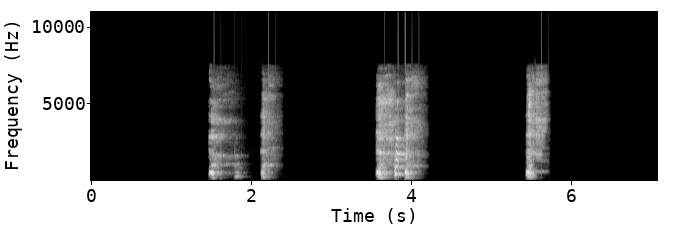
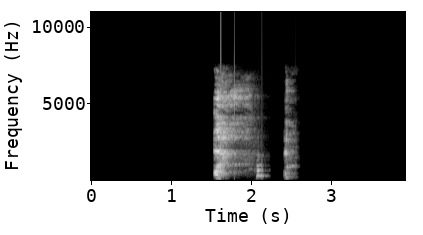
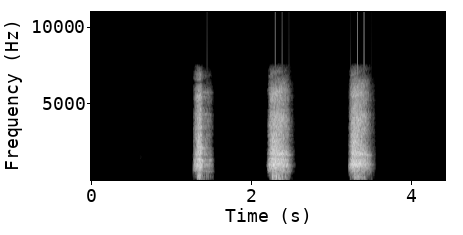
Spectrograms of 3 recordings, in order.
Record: {"three_cough_length": "7.1 s", "three_cough_amplitude": 31683, "three_cough_signal_mean_std_ratio": 0.28, "cough_length": "3.9 s", "cough_amplitude": 27583, "cough_signal_mean_std_ratio": 0.23, "exhalation_length": "4.4 s", "exhalation_amplitude": 28585, "exhalation_signal_mean_std_ratio": 0.3, "survey_phase": "beta (2021-08-13 to 2022-03-07)", "age": "45-64", "gender": "Female", "wearing_mask": "No", "symptom_none": true, "smoker_status": "Never smoked", "respiratory_condition_asthma": false, "respiratory_condition_other": false, "recruitment_source": "REACT", "submission_delay": "4 days", "covid_test_result": "Negative", "covid_test_method": "RT-qPCR"}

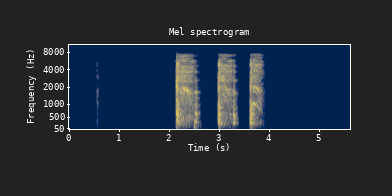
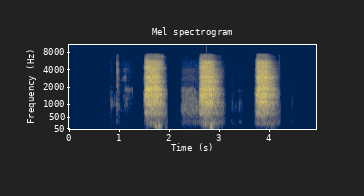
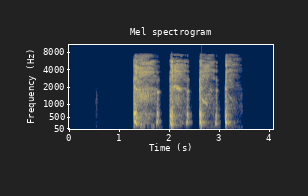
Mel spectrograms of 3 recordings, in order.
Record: {"three_cough_length": "5.6 s", "three_cough_amplitude": 31878, "three_cough_signal_mean_std_ratio": 0.29, "exhalation_length": "4.9 s", "exhalation_amplitude": 32767, "exhalation_signal_mean_std_ratio": 0.37, "cough_length": "4.1 s", "cough_amplitude": 26978, "cough_signal_mean_std_ratio": 0.37, "survey_phase": "beta (2021-08-13 to 2022-03-07)", "age": "45-64", "gender": "Female", "wearing_mask": "No", "symptom_none": true, "smoker_status": "Never smoked", "respiratory_condition_asthma": false, "respiratory_condition_other": false, "recruitment_source": "REACT", "submission_delay": "0 days", "covid_test_result": "Negative", "covid_test_method": "RT-qPCR"}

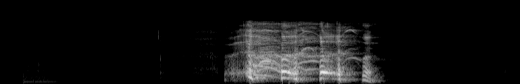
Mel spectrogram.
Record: {"cough_length": "5.2 s", "cough_amplitude": 29539, "cough_signal_mean_std_ratio": 0.33, "survey_phase": "beta (2021-08-13 to 2022-03-07)", "age": "65+", "gender": "Male", "wearing_mask": "No", "symptom_none": true, "smoker_status": "Never smoked", "respiratory_condition_asthma": false, "respiratory_condition_other": false, "recruitment_source": "REACT", "submission_delay": "1 day", "covid_test_result": "Negative", "covid_test_method": "RT-qPCR", "influenza_a_test_result": "Negative", "influenza_b_test_result": "Negative"}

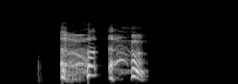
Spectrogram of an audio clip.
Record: {"cough_length": "2.4 s", "cough_amplitude": 27442, "cough_signal_mean_std_ratio": 0.38, "survey_phase": "beta (2021-08-13 to 2022-03-07)", "age": "18-44", "gender": "Female", "wearing_mask": "No", "symptom_cough_any": true, "symptom_headache": true, "symptom_change_to_sense_of_smell_or_taste": true, "smoker_status": "Never smoked", "respiratory_condition_asthma": false, "respiratory_condition_other": false, "recruitment_source": "Test and Trace", "submission_delay": "2 days", "covid_test_result": "Positive", "covid_test_method": "RT-qPCR"}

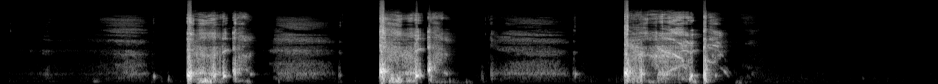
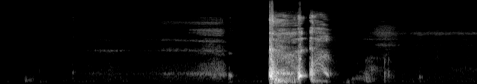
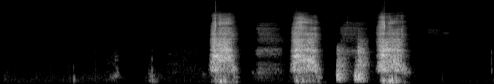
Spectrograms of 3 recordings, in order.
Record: {"three_cough_length": "9.4 s", "three_cough_amplitude": 32768, "three_cough_signal_mean_std_ratio": 0.32, "cough_length": "4.8 s", "cough_amplitude": 32768, "cough_signal_mean_std_ratio": 0.22, "exhalation_length": "4.9 s", "exhalation_amplitude": 32765, "exhalation_signal_mean_std_ratio": 0.36, "survey_phase": "beta (2021-08-13 to 2022-03-07)", "age": "45-64", "gender": "Female", "wearing_mask": "No", "symptom_cough_any": true, "symptom_shortness_of_breath": true, "symptom_onset": "8 days", "smoker_status": "Ex-smoker", "respiratory_condition_asthma": false, "respiratory_condition_other": false, "recruitment_source": "REACT", "submission_delay": "2 days", "covid_test_result": "Negative", "covid_test_method": "RT-qPCR", "influenza_a_test_result": "Negative", "influenza_b_test_result": "Negative"}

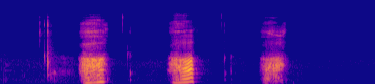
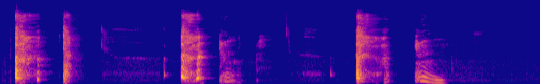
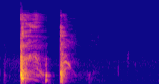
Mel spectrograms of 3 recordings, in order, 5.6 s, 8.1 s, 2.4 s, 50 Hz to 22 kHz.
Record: {"exhalation_length": "5.6 s", "exhalation_amplitude": 26042, "exhalation_signal_mean_std_ratio": 0.28, "three_cough_length": "8.1 s", "three_cough_amplitude": 32737, "three_cough_signal_mean_std_ratio": 0.24, "cough_length": "2.4 s", "cough_amplitude": 32768, "cough_signal_mean_std_ratio": 0.21, "survey_phase": "beta (2021-08-13 to 2022-03-07)", "age": "45-64", "gender": "Female", "wearing_mask": "No", "symptom_cough_any": true, "symptom_runny_or_blocked_nose": true, "symptom_sore_throat": true, "symptom_headache": true, "symptom_onset": "2 days", "smoker_status": "Ex-smoker", "respiratory_condition_asthma": false, "respiratory_condition_other": false, "recruitment_source": "Test and Trace", "submission_delay": "1 day", "covid_test_result": "Positive", "covid_test_method": "RT-qPCR", "covid_ct_value": 36.4, "covid_ct_gene": "ORF1ab gene"}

